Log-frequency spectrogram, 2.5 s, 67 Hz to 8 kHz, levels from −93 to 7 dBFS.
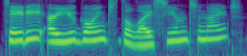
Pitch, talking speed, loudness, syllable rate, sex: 255 Hz, 195 wpm, -15 LUFS, 5.2 syllables/s, female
